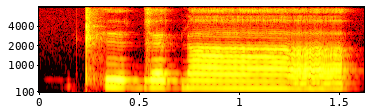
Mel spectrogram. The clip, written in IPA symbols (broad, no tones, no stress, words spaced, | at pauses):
ʈʰɪɡɛɡ ɽãː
